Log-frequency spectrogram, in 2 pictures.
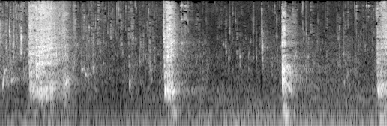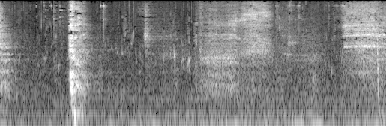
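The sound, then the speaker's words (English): Pool water scooped by hand, then dripping: several splashy bursts of water separated by quiet gaps, ending in a longer stretch of trickling and dripping. “He scoops water with his hands and sips it, but spits it back out.”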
